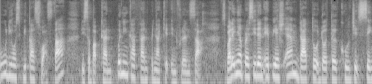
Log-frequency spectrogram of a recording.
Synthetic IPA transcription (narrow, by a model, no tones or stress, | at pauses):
udiɦɔspit̪alsua̰st̪a | disəbap̚kanpənĩŋkat̪anpəɲãkɪt̪̚influɛnsa̰ | səbalɪk̚ɲãpɾɛsidɛnepiɛt͡ʃɛmdat̪oʔdɔk̚t̪əkʰuld͡ʒit̪̚siŋ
